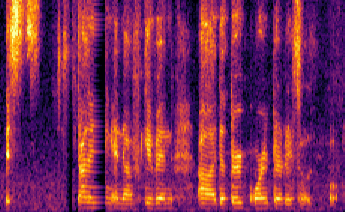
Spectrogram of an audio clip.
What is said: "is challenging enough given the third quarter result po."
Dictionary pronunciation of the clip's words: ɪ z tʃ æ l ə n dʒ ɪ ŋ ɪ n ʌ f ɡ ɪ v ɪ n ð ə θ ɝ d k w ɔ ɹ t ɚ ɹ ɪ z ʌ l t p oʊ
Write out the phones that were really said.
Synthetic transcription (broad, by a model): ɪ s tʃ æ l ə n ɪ ŋ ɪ n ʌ f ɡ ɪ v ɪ n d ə t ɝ d k w ɔ ɹ t ɚ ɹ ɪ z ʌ l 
